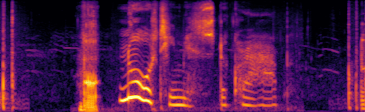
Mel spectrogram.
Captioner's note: oinks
